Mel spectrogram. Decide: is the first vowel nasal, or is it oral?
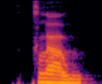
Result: oral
